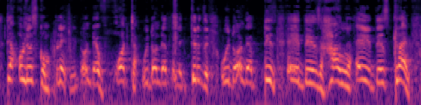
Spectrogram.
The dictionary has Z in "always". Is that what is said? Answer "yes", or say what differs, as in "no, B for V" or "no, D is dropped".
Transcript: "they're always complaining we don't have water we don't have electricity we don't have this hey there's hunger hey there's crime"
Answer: no, S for Z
